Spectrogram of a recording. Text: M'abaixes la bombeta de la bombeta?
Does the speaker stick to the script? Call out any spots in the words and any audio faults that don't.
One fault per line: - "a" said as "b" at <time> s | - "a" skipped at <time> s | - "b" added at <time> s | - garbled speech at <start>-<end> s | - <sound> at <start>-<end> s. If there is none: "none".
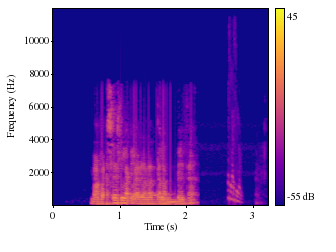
- dropout at 0.8-0.8 s
- "bombeta" said as "claredat" at 1.2 s
- chirp at 2.6-2.9 s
